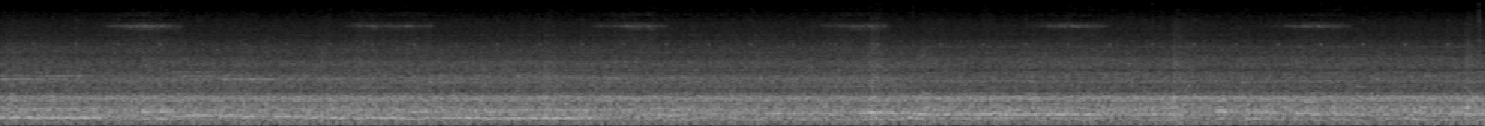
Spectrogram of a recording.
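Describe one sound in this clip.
Heavy transporter engines drone steadily nearby.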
